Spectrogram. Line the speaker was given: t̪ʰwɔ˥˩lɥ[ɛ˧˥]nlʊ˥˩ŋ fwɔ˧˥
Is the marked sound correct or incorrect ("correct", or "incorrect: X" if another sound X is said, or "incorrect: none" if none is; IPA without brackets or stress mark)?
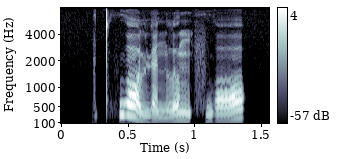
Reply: incorrect: ɛ˩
